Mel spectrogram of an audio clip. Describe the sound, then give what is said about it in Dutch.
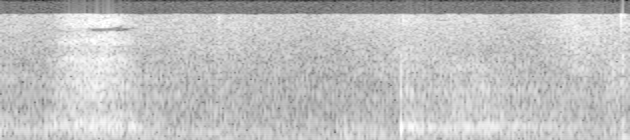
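A short, breathy blast of someone blowing their nose into a special handkerchief with a little flower on it, fairly quiet, followed by a couple of faint sniffs and small rustles. No one speaks. “Ik snuit mijn neus.”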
